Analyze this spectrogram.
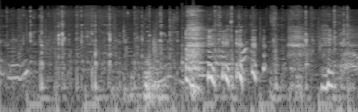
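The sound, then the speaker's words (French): Stirring of a milk and sugar mixture: brief, irregular scraping and swishing that comes and goes under steady talking. “Bon, on va mélanger. Oui, on mélange bien. Ça fait du lait ? Oui, c'est du lait avec du sucre.”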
